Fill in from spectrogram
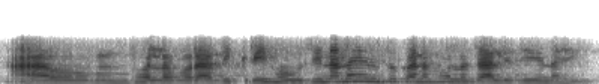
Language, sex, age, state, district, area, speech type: Odia, female, 45-60, Odisha, Angul, rural, conversation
